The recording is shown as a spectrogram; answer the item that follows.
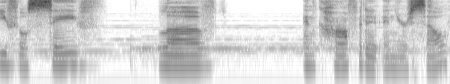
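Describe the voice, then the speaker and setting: Over music in the background, a woman speaks in a calm, soothing tone with a very deep, low pitch and monotone, flat intonation. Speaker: meditation guide, life coach, yoga instructor. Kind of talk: guided meditation. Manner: slow, calm, soothing.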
